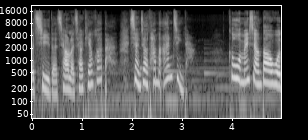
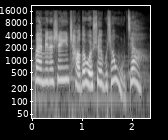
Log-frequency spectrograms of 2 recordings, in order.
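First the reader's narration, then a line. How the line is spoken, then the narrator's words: Loud laughter. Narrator (Chinese): 贝塔大笑道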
